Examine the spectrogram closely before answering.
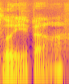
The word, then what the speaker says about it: Louisville: It is Louisville.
